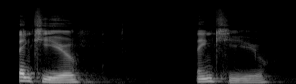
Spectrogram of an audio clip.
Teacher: You're going to place the tongue between the teeth. Look. But voiceless, I do not vibrate the vocal cords. I'm going to try to blow the air.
